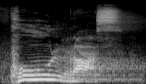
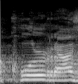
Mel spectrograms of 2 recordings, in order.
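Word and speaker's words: Kohlrausch: Important कर दो, कोलरास, कोलरास पढ़ना, खोलराज नहीं पढ़ना इसको। कौन सा राज खोलने वाले हो आप? कोलरास, या इसको साइलेंट है, कोलरास।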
